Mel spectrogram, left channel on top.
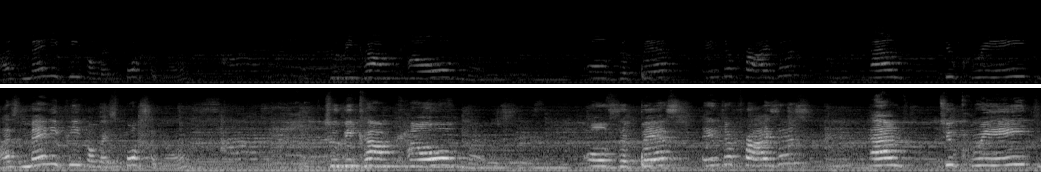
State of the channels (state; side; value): quieter; left; 32.8 dB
